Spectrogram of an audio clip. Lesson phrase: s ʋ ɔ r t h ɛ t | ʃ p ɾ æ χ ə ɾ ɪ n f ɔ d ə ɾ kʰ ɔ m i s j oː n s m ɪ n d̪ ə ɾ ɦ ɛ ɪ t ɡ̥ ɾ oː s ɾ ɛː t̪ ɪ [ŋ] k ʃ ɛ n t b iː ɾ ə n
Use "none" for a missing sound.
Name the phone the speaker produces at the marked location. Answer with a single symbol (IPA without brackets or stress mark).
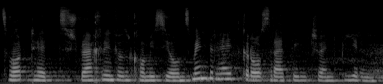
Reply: n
